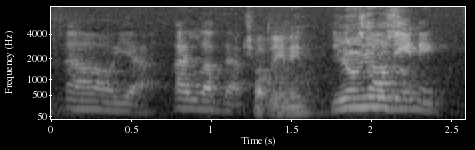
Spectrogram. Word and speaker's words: Cialdini: Cialdini?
